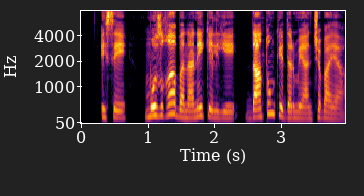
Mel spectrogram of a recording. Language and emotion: Urdu, neutral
